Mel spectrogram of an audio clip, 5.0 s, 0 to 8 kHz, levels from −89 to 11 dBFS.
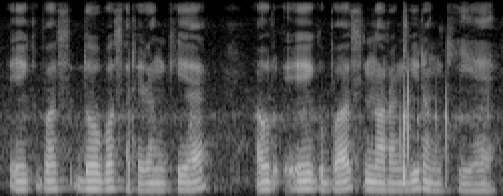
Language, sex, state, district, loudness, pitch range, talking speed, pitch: Hindi, male, Uttar Pradesh, Saharanpur, -22 LUFS, 105-120 Hz, 180 wpm, 115 Hz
